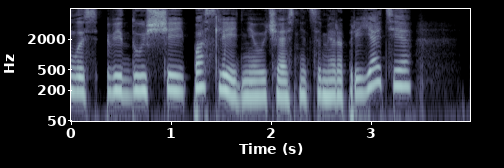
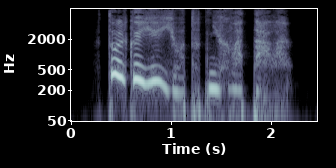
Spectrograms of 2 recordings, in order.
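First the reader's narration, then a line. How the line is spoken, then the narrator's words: Hissed through teeth. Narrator (Russian): Прошипела сквозь зубы Ира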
